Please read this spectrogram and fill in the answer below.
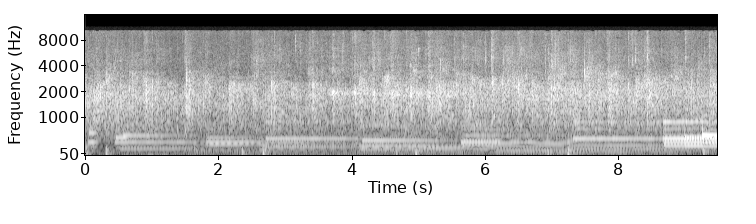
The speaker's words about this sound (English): Keep clapping. Keep clapping.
